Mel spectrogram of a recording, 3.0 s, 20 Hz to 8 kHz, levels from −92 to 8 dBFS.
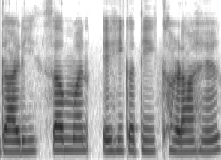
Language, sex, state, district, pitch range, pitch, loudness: Surgujia, female, Chhattisgarh, Sarguja, 200-220 Hz, 210 Hz, -19 LUFS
